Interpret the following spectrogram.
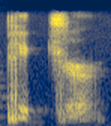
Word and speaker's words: pictures: la palabra por ejemplo la palabra pictures que es fotografía pictures p y c r pictures escuchamos el pick la c si descuidamos es hace esa consonante de repente la palabra es peter ahora esa ron ya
